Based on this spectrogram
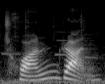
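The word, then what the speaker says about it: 传染: Nah, bahasa Mandarin dari menular, chuan ran.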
